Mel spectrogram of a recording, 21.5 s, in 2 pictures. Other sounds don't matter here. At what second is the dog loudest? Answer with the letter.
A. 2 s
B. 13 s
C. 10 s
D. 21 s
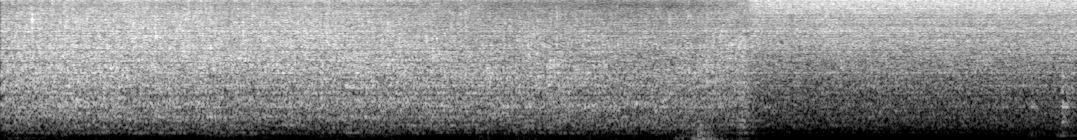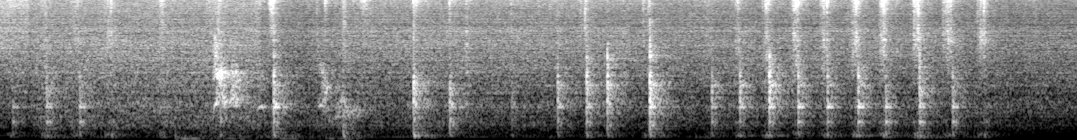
B.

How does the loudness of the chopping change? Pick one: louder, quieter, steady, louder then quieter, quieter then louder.
louder.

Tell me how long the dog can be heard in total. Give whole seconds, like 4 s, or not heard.
2 s.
